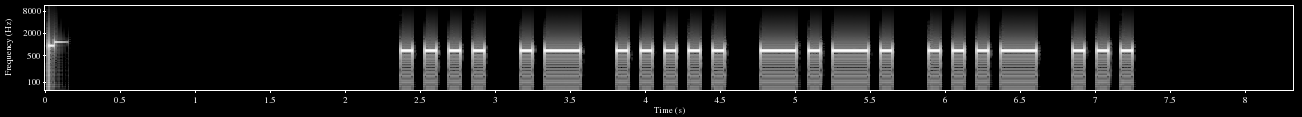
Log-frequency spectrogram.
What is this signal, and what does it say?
Morse code, heard as a keyed tone, about 15 wpm, 700 Hz. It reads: HA5CVS
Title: DXCC-100 Call Signs - 6 Characters - Repeated 2x - 15wpm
